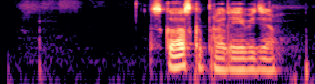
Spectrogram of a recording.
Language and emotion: Russian, neutral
